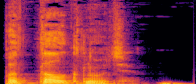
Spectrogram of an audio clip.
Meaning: 1. to nudge, to push slightly 2. to encourage, to urge on
- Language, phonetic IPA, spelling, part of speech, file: Russian, [pətːɐɫkˈnutʲ], подтолкнуть, verb, Ru-подтолкнуть.ogg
